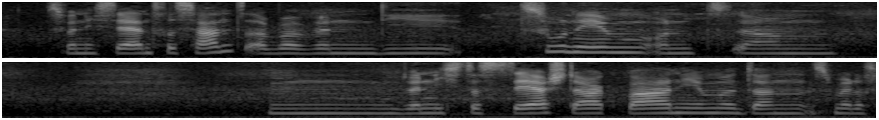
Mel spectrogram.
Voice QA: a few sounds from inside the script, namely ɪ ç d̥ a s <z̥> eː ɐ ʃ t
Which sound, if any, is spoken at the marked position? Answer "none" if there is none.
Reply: z̥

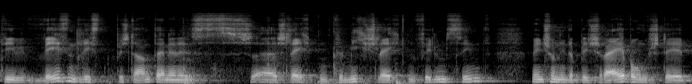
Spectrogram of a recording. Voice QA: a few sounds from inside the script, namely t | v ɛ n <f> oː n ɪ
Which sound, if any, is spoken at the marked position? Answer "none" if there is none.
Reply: ʃ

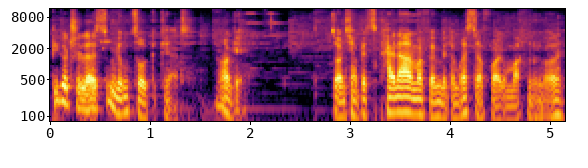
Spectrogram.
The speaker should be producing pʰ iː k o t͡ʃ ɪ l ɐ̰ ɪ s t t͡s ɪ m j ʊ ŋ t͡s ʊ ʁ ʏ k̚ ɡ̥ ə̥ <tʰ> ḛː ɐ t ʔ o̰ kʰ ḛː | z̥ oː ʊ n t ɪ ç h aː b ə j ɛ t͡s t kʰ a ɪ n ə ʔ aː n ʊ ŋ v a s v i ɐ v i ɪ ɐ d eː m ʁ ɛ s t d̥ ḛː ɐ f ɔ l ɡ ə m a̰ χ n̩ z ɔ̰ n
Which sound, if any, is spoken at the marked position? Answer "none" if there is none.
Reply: kʰ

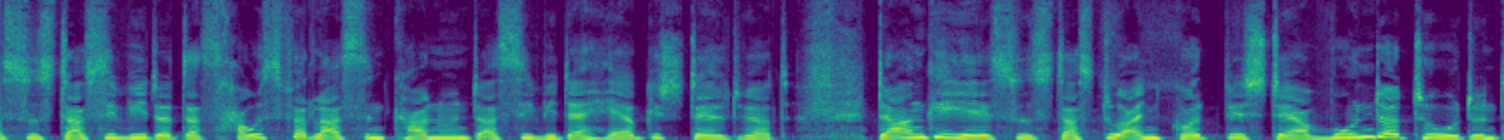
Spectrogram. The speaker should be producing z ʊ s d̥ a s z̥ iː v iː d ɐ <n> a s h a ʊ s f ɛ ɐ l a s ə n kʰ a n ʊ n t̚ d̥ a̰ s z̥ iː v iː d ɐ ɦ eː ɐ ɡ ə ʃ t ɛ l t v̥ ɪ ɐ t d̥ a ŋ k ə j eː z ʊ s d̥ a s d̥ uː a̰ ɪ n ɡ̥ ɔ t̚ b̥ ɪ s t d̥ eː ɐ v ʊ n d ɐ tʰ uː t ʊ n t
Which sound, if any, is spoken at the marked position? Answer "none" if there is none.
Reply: d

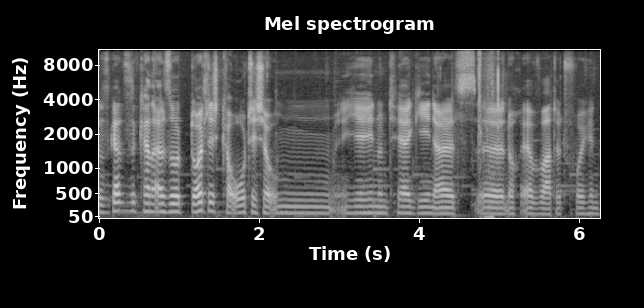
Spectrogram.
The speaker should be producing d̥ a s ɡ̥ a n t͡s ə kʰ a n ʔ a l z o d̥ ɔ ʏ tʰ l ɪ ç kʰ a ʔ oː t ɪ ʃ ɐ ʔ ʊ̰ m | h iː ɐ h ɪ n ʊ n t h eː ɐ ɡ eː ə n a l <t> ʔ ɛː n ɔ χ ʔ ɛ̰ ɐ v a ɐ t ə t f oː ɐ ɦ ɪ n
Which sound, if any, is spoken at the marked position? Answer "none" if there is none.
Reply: s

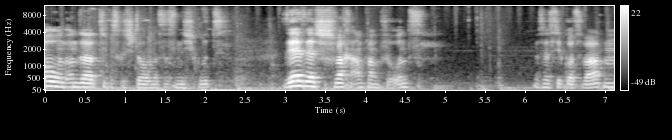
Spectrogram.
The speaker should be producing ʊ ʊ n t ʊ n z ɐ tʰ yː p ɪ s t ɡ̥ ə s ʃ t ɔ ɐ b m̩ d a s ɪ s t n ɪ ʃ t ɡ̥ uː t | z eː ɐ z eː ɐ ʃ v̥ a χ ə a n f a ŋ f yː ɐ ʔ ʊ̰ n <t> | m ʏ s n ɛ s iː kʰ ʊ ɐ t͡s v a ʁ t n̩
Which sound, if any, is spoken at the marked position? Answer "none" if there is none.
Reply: s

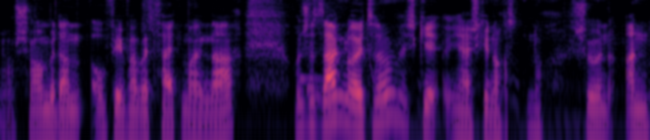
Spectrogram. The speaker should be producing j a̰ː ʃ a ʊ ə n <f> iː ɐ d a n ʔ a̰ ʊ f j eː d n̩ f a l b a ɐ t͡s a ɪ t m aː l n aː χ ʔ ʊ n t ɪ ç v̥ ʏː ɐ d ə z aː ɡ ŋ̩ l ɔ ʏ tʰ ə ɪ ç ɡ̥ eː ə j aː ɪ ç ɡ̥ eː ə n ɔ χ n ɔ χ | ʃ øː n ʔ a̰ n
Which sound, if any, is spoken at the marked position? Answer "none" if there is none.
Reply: v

